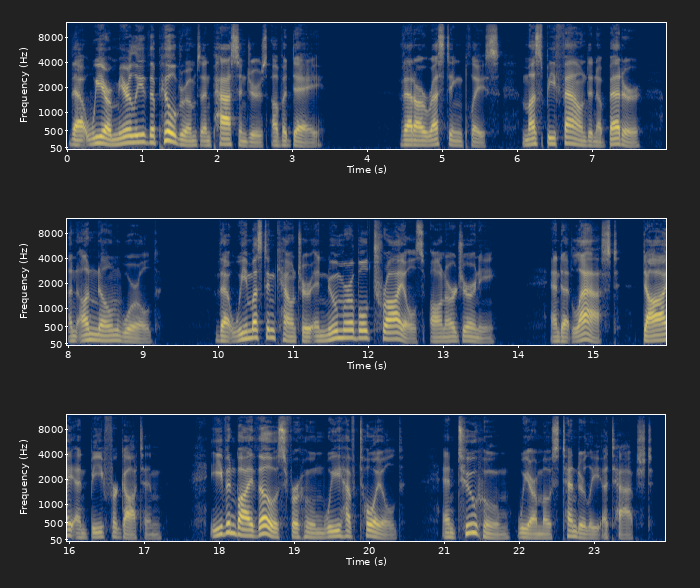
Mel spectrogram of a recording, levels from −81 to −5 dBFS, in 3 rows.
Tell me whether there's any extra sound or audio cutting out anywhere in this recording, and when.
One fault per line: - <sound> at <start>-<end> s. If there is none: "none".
none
